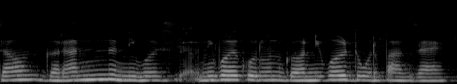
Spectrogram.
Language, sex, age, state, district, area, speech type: Goan Konkani, female, 45-60, Goa, Murmgao, rural, spontaneous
